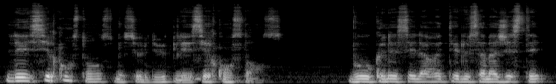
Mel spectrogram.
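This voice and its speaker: A man voicing a fussy, agitated male lawyer who is effusive and excitable. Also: mid-range voice, moderate pace, slightly rough, close to an everyday voice.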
